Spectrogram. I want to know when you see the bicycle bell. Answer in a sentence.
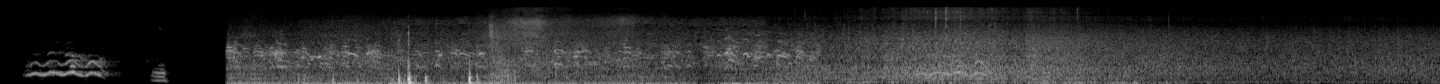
You can't hear the bicycle bell here.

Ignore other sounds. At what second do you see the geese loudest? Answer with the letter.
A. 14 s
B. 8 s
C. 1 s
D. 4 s
D.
